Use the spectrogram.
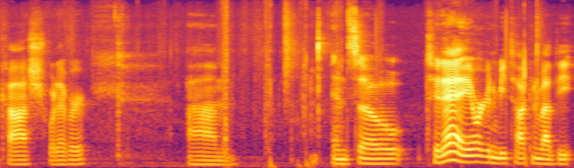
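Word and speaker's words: cosh: hyperbolic sine hyperbolic cosine this pronounce some cinch and Kash whatever um and so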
